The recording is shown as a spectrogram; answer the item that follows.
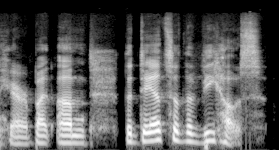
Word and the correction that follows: Viejos: is there a story behind that? – It's Viejos, means old man or little old men, viejitos.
